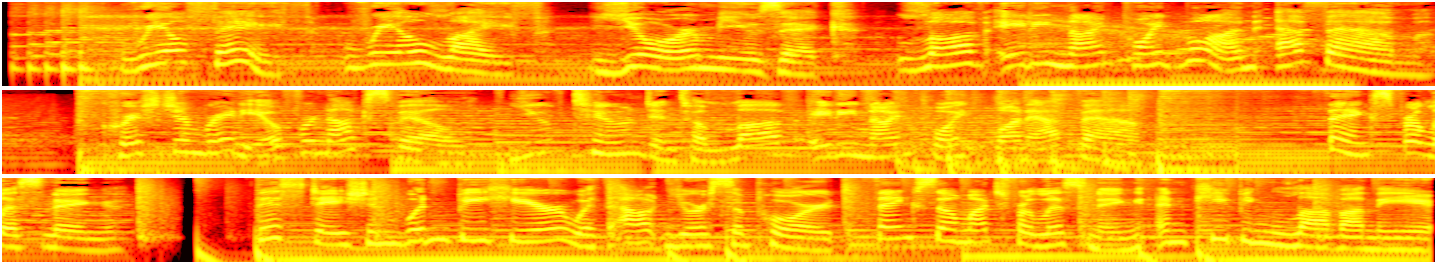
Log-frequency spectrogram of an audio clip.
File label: Christian Imaging VO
